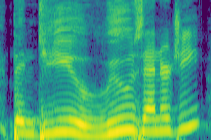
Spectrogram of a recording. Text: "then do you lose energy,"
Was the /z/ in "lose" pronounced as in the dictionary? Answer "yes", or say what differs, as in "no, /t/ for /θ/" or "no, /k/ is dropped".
yes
